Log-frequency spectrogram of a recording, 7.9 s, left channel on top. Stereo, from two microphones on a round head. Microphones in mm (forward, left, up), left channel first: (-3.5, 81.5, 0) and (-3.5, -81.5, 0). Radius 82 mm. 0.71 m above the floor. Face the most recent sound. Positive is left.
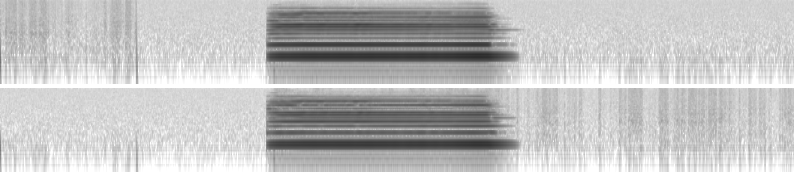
turn(degrees=-50)  # may be behind; listen again after turning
